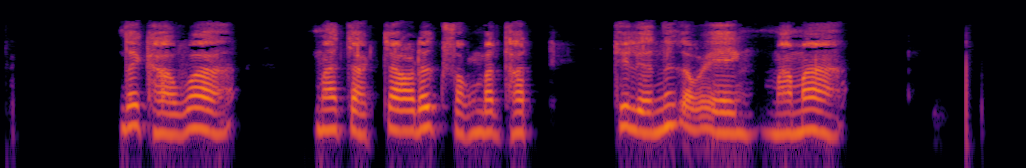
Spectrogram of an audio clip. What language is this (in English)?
Thai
